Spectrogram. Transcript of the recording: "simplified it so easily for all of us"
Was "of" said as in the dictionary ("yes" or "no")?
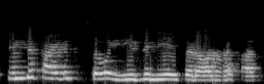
no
